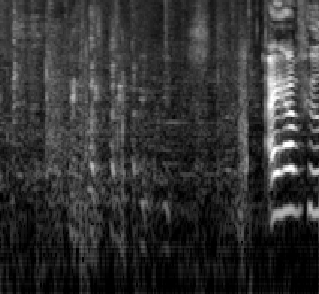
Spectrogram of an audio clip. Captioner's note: laughing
